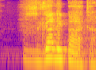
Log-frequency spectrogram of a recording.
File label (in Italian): "sgalipata", Calabrese; cucina calabrese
